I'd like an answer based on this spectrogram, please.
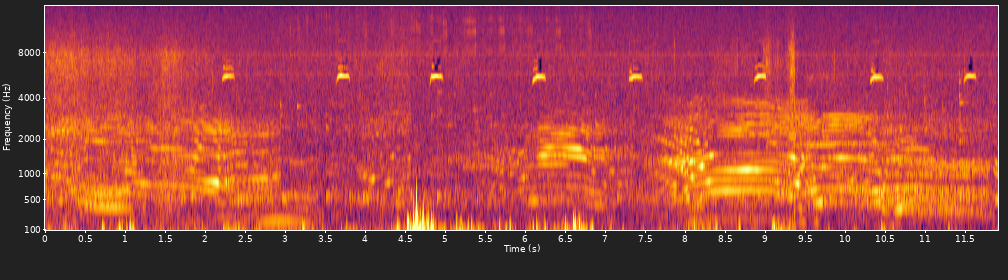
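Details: Rutting red deer on a private estate, their roars blending with groaning fallow deer, recorded by phone through a spotting telescope. Several drawn-out, bowed harmonic bellows follow one another, with faint regular high chirps above.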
